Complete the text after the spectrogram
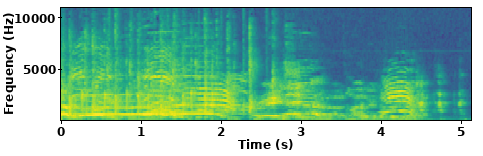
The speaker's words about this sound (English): Anybody here, can anybody here shout? Oh, come on. Come on. God says a loud shout. Come on. I want to see the roof jump. Shout. Oh, come on. Shout.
